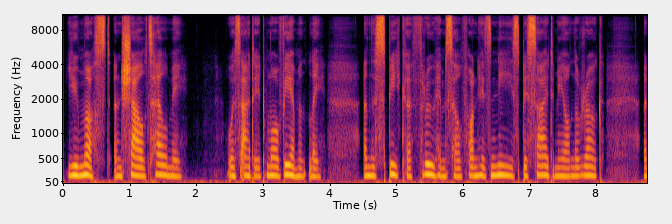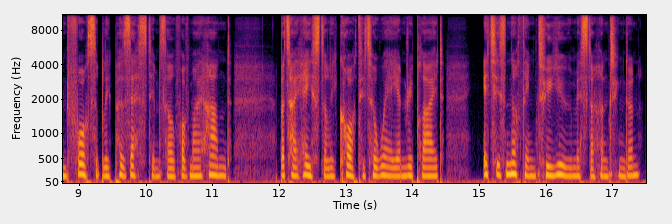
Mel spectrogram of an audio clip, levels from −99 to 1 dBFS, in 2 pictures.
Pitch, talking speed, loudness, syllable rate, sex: 170 Hz, 150 wpm, -21 LUFS, 4.6 syllables/s, female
